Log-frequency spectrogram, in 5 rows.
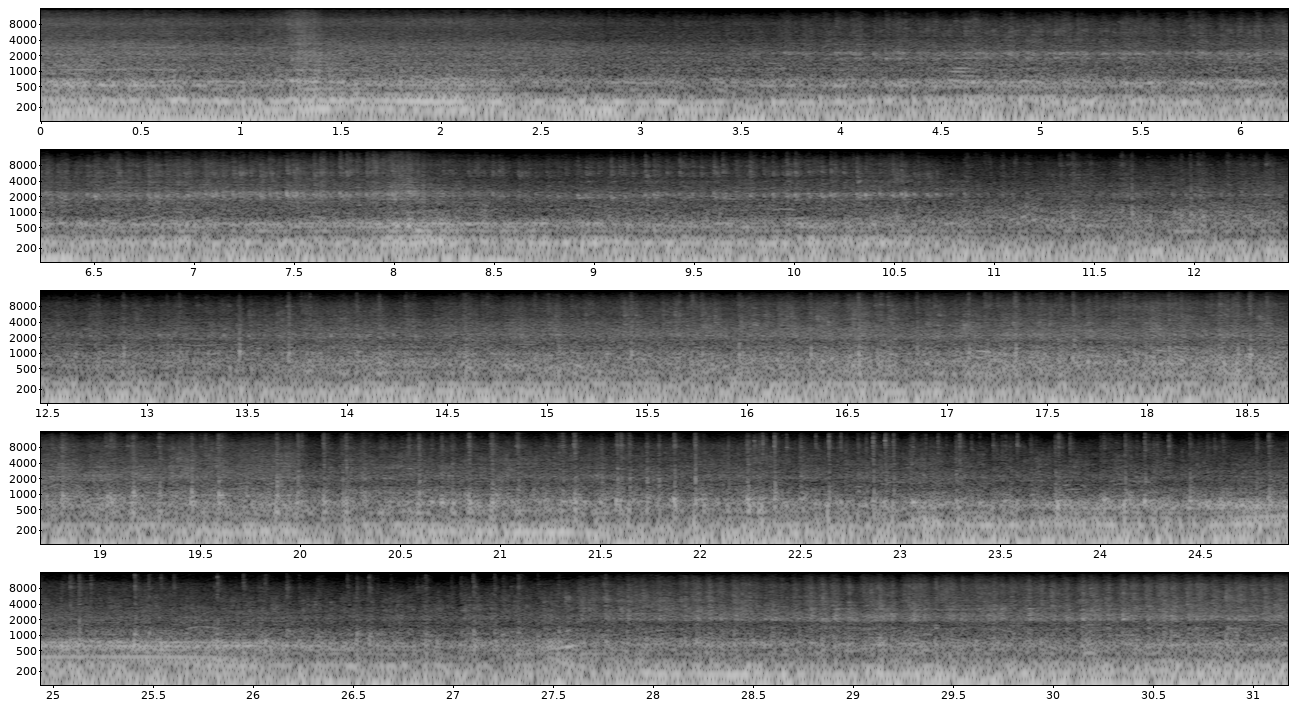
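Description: Classic Chevrolet cars' engines rumbling at low speed as they roll past one after another: a 1967 Chevelle, then a Corvette Sting Ray, then a vintage Chevy C10 pickup. Their low, steady exhaust note runs on without a break.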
